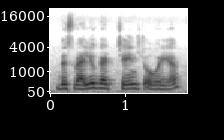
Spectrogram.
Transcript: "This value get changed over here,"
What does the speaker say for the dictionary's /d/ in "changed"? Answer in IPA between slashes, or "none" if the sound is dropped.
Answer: /d/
